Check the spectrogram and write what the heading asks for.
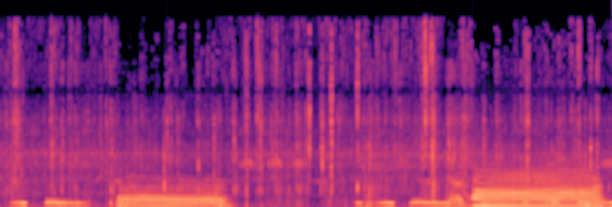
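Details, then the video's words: Two loud, sustained moos from tame grazing cattle in a cool green countryside field, each about a second long and strongly harmonic, separated by brief, soft cooing notes of a dove-like bird. "Suara Moo Moo Sapi Lembu yang Lucu di Tengah Ladang Hijau yang Sejuk"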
